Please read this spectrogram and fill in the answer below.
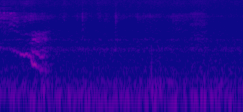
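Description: A dog gives one short, faint whine that falls in pitch, just after the start, during a brief scuffle between two dogs.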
